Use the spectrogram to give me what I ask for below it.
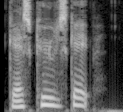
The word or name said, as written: gaskøleskab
